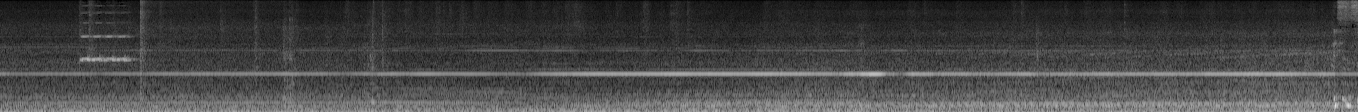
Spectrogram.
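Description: A train motor whines with a steady high hum.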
